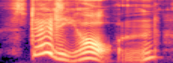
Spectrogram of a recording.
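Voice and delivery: put-on high, drawn-out boy's protest; puzzled boy. A narrator's reading. Boy protesting to his headmistress, high-voiced and puzzled. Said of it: "more puzzled than ever".

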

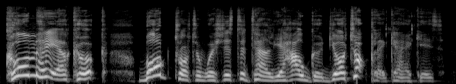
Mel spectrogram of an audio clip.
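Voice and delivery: high, very loud summons; shouting. A narrator's reading. Headmistress summoning the cook to the platform, shouting. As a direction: call it out to someone far away. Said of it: "the Trunchbull shouted".

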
